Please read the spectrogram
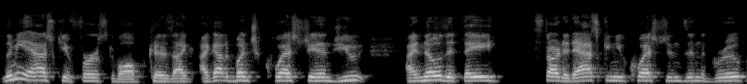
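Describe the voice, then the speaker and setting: A man hosting a casual interview, asking questions in an upbeat, encouraging way. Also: high voice. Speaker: host.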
